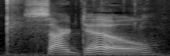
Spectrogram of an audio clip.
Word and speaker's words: Sardau: Sardau, no mister, accent on the dough, appears, and he's like, hey, buy or leave.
